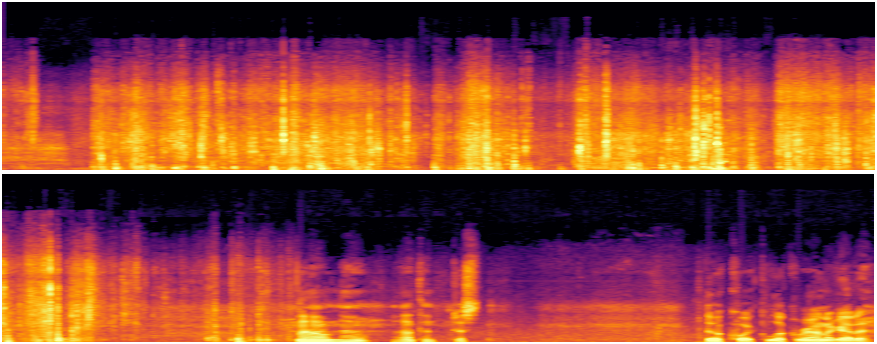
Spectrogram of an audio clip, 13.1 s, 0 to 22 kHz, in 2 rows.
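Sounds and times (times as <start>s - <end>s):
rummaging through junk: 0.0s - 9.0s.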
